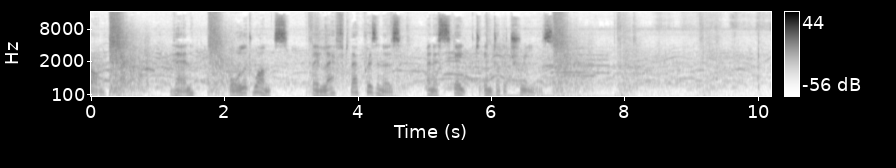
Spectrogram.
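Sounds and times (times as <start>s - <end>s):
speech: 0.0s - 0.3s, 1.2s - 7.3s
dense steady noise: 0.0s - 10.1s
gunshots fired at ape men: 0.3s - 1.0s, 5.9s - 8.5s.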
